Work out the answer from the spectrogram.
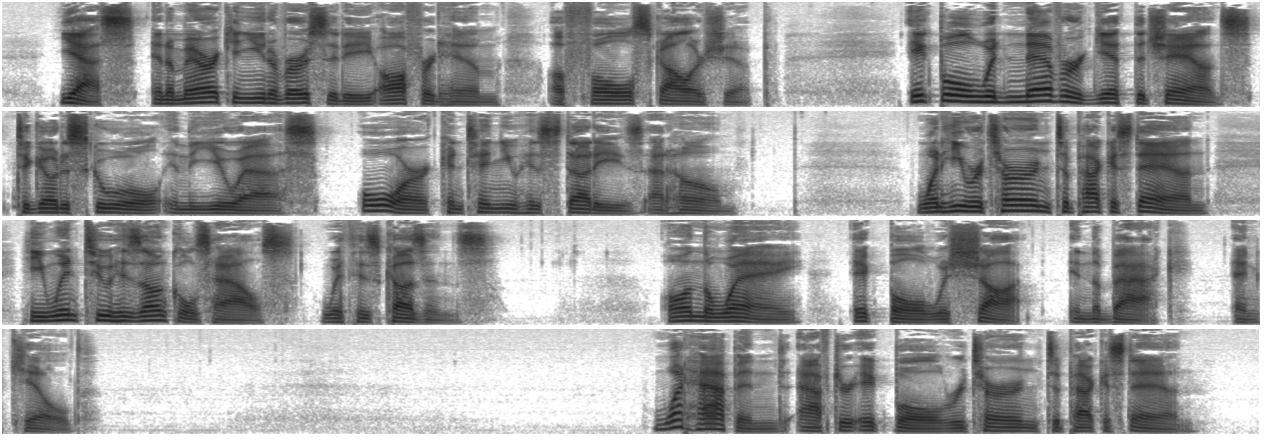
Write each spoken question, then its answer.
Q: What happened after Iqbal returned to Pakistan?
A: He was shot and killed.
